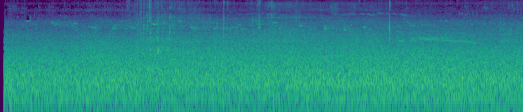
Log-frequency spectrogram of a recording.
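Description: Water laps gently at a shore.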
